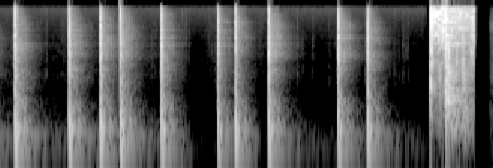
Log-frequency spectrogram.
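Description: Edited-in sound effect: a quick, uneven run of about ten sharp knocks with dead silence between them, ending near the end in a short noisy crash.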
